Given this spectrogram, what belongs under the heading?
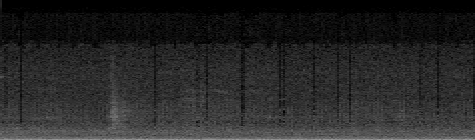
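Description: Steady low engine drone and road rumble fill the cabin of a Dennis Trident double-decker bus on a Merry Hill route, heard from inside with a brief higher hiss partway through and no voices.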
